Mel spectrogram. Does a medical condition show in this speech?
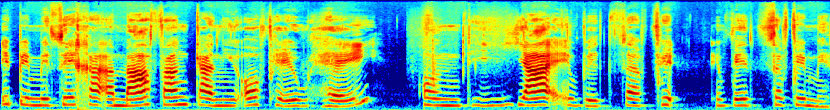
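Yes: cerebral palsy.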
